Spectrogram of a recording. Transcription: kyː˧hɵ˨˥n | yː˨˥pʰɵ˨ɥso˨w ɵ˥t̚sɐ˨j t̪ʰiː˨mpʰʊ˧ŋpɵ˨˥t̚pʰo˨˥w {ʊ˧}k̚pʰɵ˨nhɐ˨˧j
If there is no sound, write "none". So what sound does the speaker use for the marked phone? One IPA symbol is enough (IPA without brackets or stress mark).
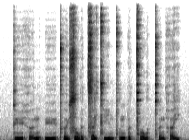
ʊ˥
